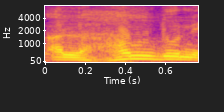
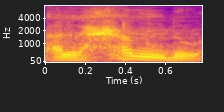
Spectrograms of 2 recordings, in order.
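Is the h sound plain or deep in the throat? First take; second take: plain; throat. First: The h is a plain light breath sound. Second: The h is a strong sound from the throat. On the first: It means death. The speaker calls it wrong. "अगर इसको हा से पढ़ा जाए, जो दो आंखों वाली हा होती है" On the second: It means praise. The speaker calls it right. "हालांकि उसका माना है अल्हम्दु"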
